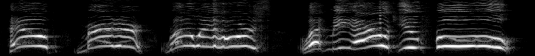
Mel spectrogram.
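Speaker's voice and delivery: very high, very loud drawn-out screams for help; terrified screaming. A narrator's reading. Minister on a runaway horse cart, screaming in terror. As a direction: scream in panic, stretching the words. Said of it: "and he was screaming".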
